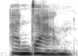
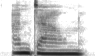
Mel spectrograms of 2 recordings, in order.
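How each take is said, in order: Both takes have the same delivery.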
